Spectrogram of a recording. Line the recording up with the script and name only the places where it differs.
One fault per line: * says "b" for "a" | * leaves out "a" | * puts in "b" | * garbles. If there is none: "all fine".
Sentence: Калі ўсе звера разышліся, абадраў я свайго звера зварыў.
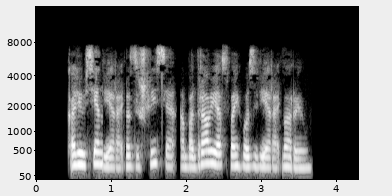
all fine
